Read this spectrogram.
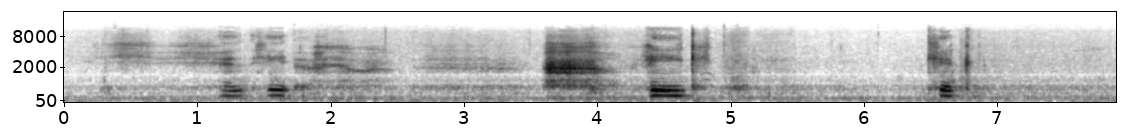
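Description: A woman speaks softly and haltingly close by.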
